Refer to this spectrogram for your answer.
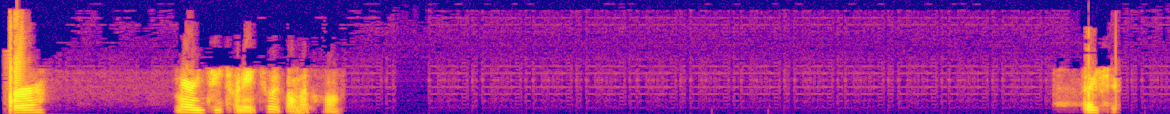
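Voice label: Sheriff West County, scanner audio trunk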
